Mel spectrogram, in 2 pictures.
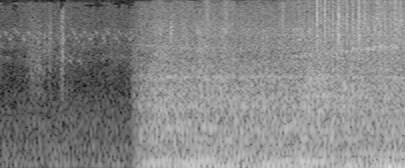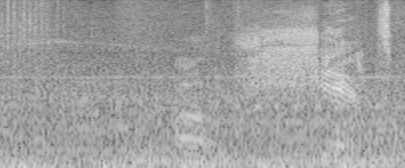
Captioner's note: rig roars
